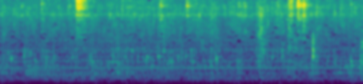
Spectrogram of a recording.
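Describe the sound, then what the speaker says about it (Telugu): Tamarind juice boiling in a pot for a fish curry, a soft continuous bubbling simmer with small pops and faint sputters throughout. "ఈ చింతపండు కంప్లీట్గా బాయిల్ అయిన తర్వాత మనం ముక్కలను వేసుకుందాం."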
